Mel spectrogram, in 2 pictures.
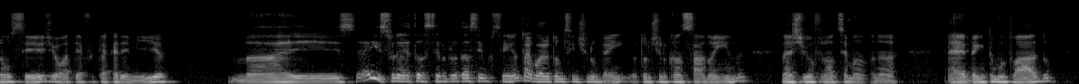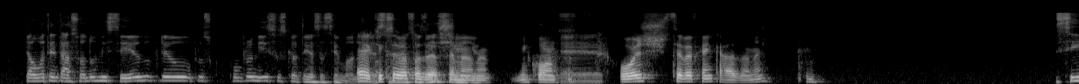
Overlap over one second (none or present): present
